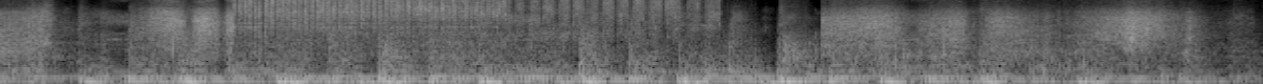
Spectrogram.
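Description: Sandpaper rubbed back and forth over oak window casing in a series of uneven strokes: a light sanding of the wood to ready it for its finish.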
